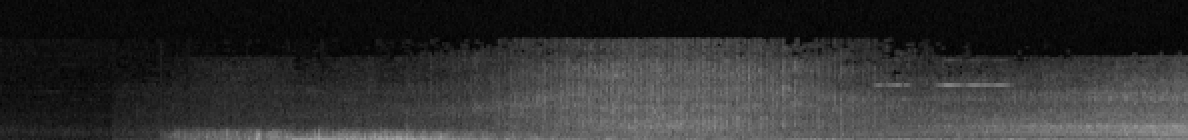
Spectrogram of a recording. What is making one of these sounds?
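Traffic rumbles past on a city street.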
